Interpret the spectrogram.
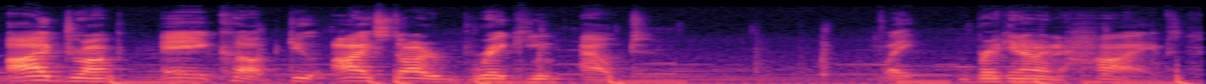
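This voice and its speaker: A man's voice: medium pitch, slow pace, sharp tone, soft background music. A man hosting a reaction video, chatting casually and correcting himself as he rambles.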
